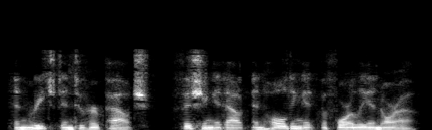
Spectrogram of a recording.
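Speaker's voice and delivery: usual speaking voice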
